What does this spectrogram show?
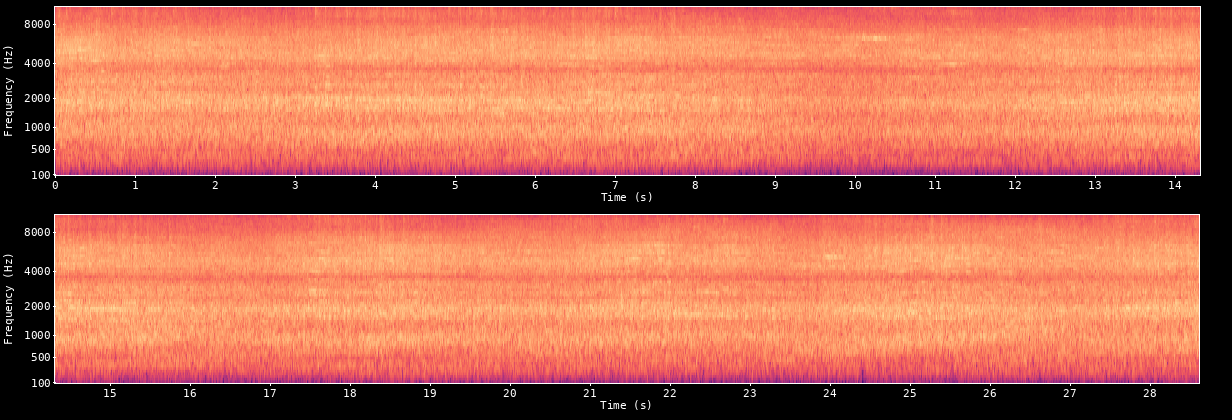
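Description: NS train running along the track: a continuous rolling rail noise that swells and dips gently.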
